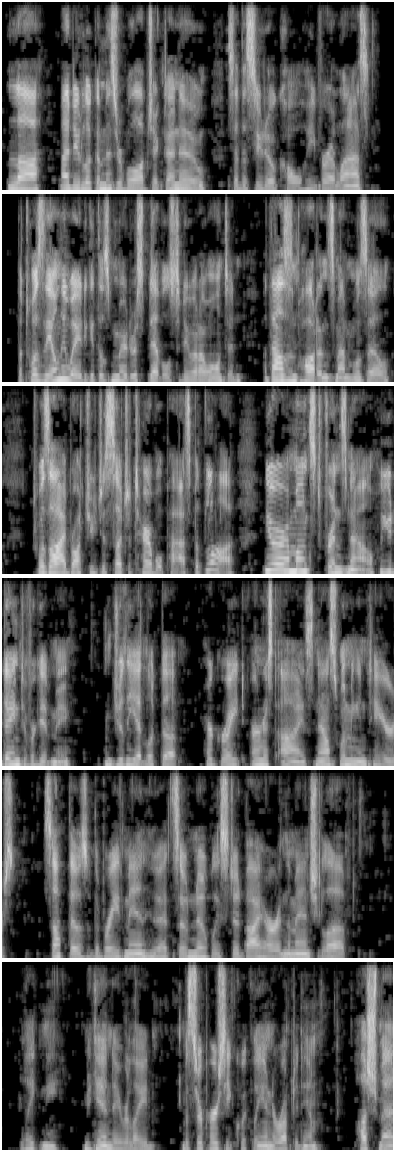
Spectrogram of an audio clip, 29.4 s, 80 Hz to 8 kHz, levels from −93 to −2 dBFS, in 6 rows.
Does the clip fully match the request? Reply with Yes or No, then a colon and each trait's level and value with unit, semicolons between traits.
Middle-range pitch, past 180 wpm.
Yes: medium, 180 Hz; average, 200 wpm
